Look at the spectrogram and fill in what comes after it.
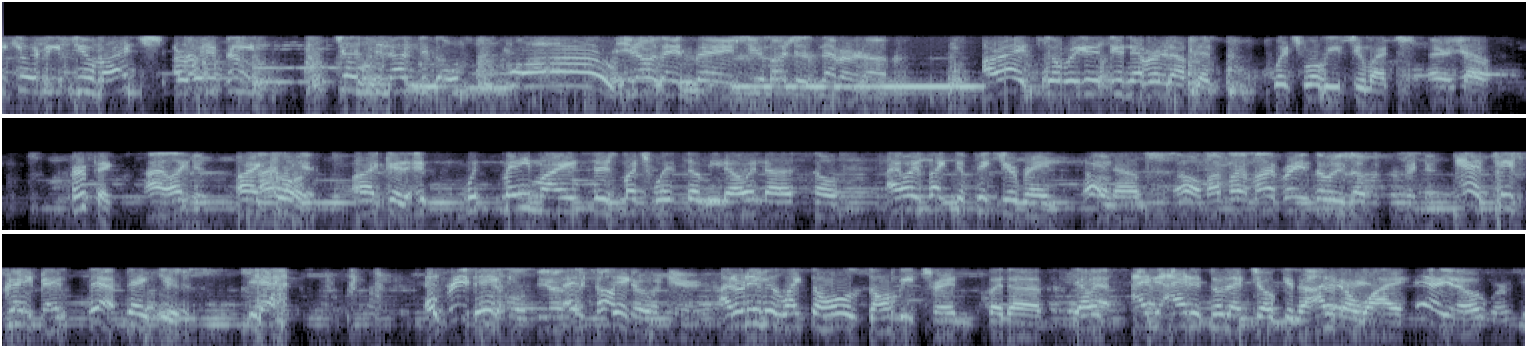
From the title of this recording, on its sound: live at the Old Towne Pub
